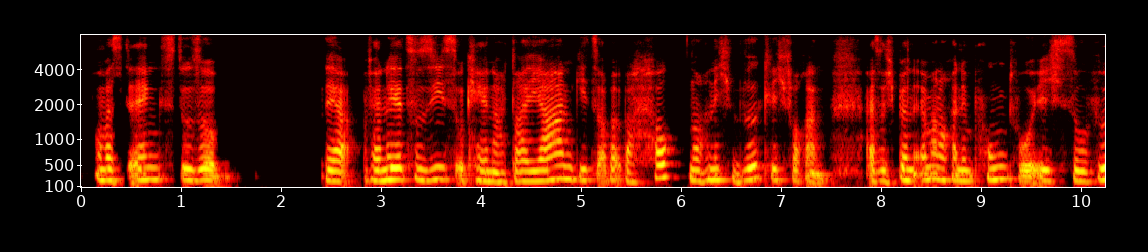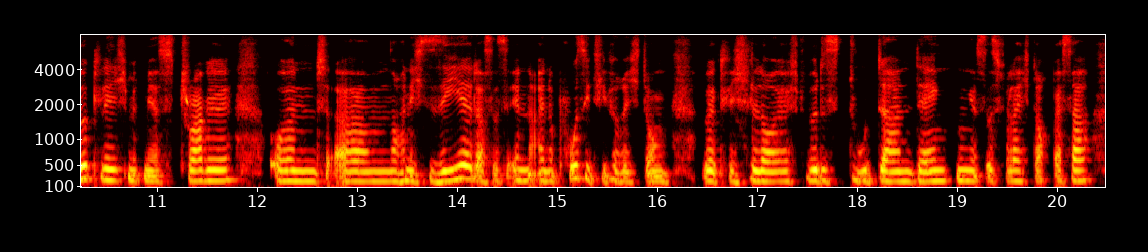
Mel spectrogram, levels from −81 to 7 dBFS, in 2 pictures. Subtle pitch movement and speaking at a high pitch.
Yes: narrow, 2.1 semitones; high, 205 Hz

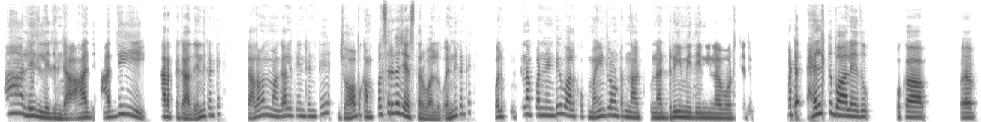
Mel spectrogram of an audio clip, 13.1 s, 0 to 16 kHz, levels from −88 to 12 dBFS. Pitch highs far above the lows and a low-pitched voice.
No: wide, 6.4 semitones; medium, 180 Hz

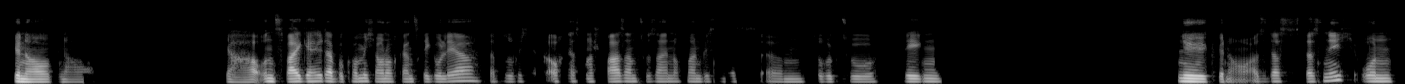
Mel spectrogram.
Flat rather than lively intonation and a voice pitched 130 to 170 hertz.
Yes: narrow, 1.4 semitones; low, 135 Hz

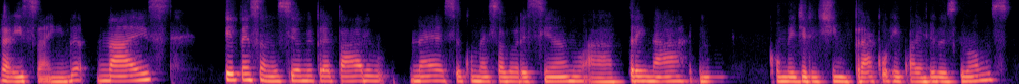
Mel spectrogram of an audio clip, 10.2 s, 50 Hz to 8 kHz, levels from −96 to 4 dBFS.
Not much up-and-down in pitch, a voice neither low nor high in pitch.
Yes: narrow, 1.9 semitones; medium, 165 Hz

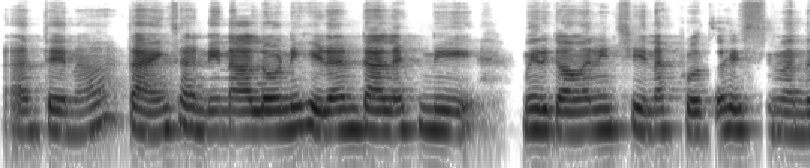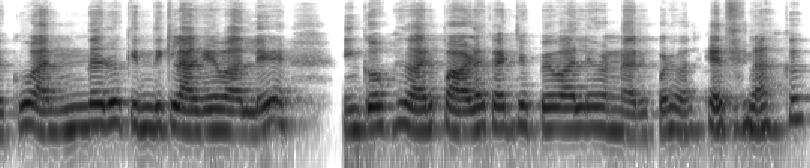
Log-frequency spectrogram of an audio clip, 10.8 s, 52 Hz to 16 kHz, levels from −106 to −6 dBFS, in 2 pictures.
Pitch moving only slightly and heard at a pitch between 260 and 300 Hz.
No: narrow, 2.2 semitones; high, 195 Hz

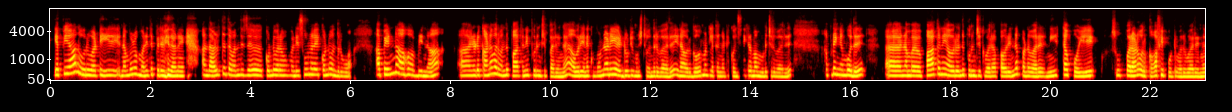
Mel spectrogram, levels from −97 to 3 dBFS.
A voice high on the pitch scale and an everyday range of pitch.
Yes: high, 225 Hz; average, 3.7 semitones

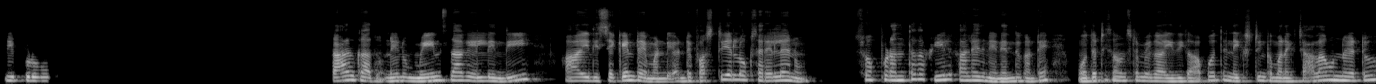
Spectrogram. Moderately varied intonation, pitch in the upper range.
No: average, 3.4 semitones; medium, 175 Hz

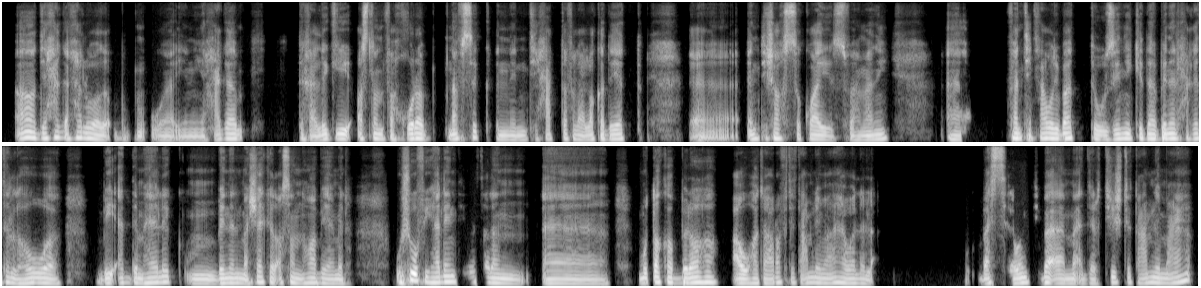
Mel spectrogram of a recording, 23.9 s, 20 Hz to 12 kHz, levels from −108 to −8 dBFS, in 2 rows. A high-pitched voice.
No: low, 110 Hz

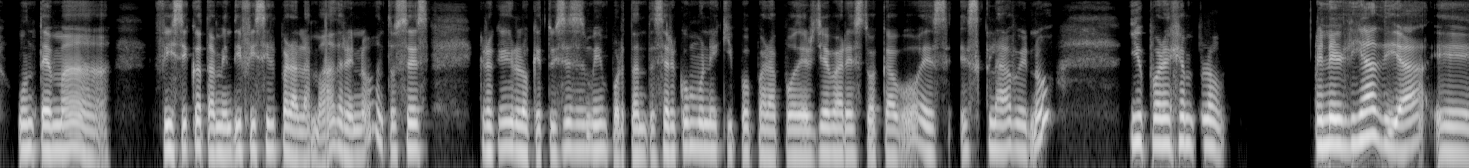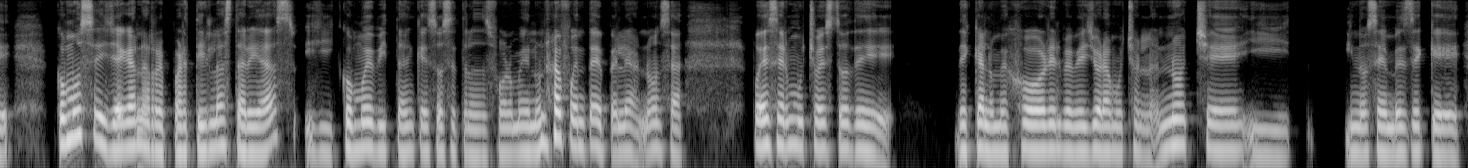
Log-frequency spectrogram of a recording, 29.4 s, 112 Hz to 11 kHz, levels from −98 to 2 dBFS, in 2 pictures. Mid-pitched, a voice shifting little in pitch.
Yes: medium, 180 Hz; narrow, 2.3 semitones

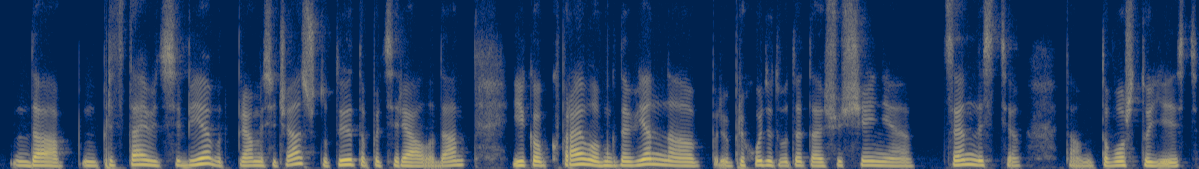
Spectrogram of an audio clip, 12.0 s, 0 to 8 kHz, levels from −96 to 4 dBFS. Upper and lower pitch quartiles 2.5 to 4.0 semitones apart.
Yes: average, 2.8 semitones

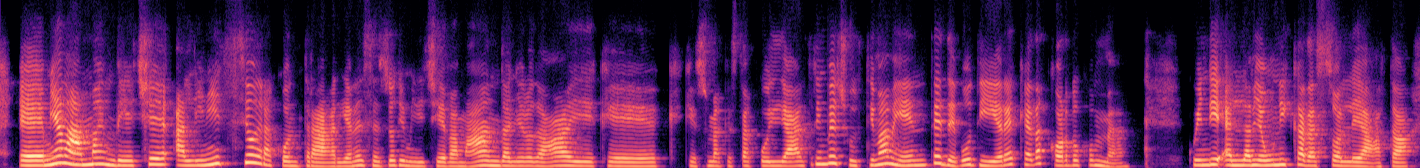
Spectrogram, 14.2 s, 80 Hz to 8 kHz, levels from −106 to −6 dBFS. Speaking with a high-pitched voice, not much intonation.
No: high, 220 Hz; average, 3.7 semitones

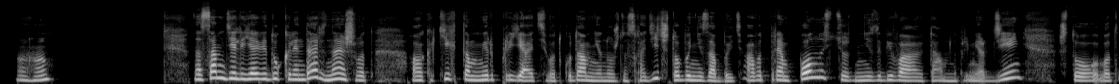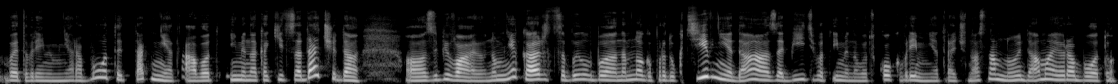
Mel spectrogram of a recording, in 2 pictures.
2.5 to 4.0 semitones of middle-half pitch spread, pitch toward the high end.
Yes: average, 3.7 semitones; high, 195 Hz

